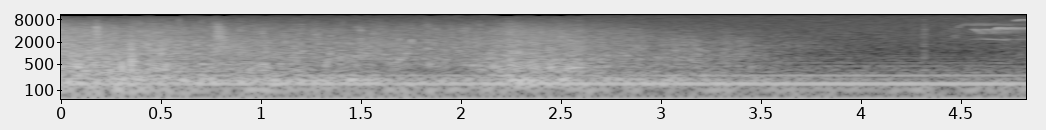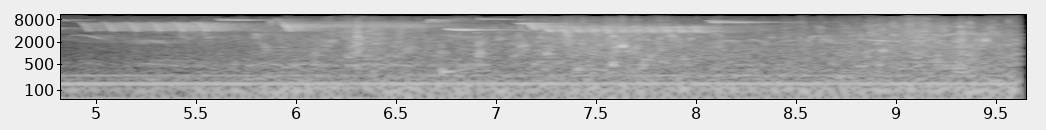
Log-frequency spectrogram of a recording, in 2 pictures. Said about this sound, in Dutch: Het is een riviertje, Astra. Net als de rivieren op aarde die we op de video zagen aan boord van de Challenger. Nou, wees nou maar voorzichtig. Misschien is het giftig. Astra, het is fris water. Het smaakt heerlijk.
